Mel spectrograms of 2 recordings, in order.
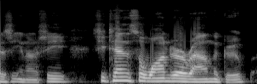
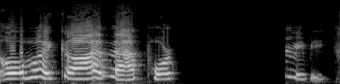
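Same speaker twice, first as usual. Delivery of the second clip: very high, slow, weepy tearful crying voice; 12 semitones higher, 5 dB louder than usual. Voicing a character who puts her hands to her cheeks: crying. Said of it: "she's like, crying".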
